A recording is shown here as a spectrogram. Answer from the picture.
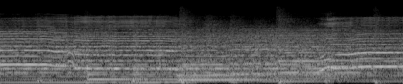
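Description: Live worship music: female vocalists singing a long held note over an electric guitar and band. The note slides down a little under a second in and back up near the end.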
